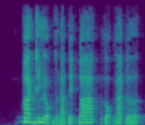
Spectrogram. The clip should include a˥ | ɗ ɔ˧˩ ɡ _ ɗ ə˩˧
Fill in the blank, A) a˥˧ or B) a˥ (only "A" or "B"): B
